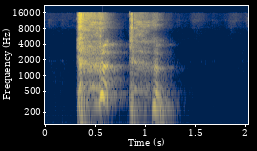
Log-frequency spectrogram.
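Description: A woman coughing twice into her fist, the two coughs about half a second apart.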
